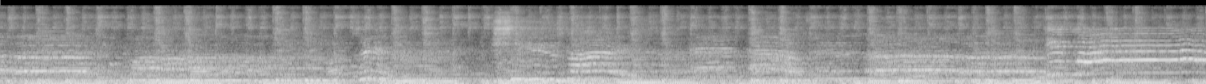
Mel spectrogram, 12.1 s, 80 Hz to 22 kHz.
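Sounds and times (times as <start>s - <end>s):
man singing: 0.0s - 4.2s, 4.8s - 6.8s
strummed acoustic guitar: 0.0s - 12.0s.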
